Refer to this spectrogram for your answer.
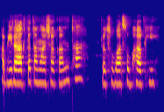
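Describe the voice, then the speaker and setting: A woman reading the part of a sharp-tongued household woman who sneers angrily. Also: high voice, level tone, measured pace, lo-fi sound. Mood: irritated. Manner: angry, sneering remarks.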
